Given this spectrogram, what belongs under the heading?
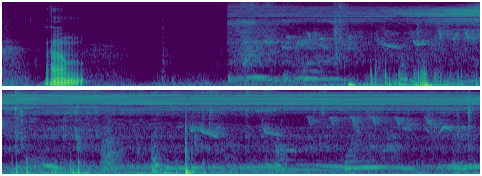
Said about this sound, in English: Man, I love those bird sounds. They don't only sing for their supper.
